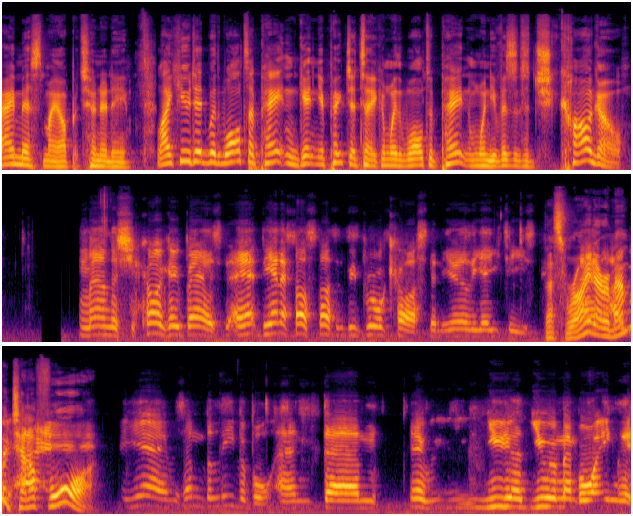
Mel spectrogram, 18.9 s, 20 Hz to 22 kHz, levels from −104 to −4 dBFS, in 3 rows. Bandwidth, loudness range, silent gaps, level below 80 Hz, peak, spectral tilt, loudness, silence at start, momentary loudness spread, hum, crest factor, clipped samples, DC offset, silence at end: 16 kHz; 5 LU; 6.68-6.88 s; -46 dBFS; -2 dBFS; -3.5 dB/octave; -20 LUFS; 0 s; 14 LU; none; 18 dB; under 0.1%; under 0.1%; 0 s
